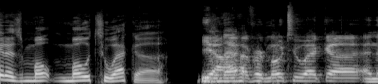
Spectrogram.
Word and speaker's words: Motueka: I always say it as Motueka.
